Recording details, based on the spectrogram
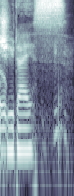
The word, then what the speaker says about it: Giudice: Like, she's definitely the Teresa Giudice, or however you say her name, of the group. – Giudice.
